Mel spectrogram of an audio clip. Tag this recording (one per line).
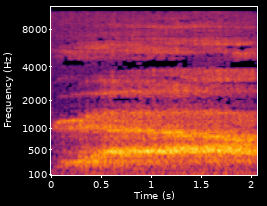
groan
monster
